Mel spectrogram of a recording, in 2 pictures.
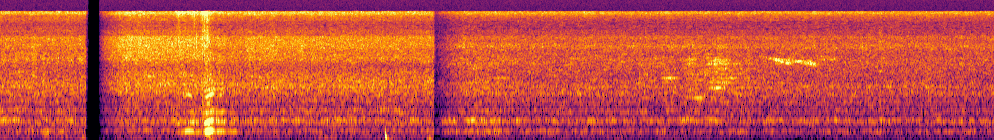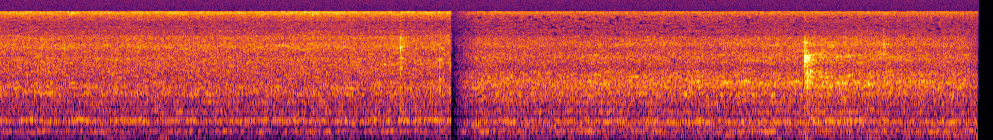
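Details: Wild Apis cerana honey bee colony that had nested inside an active speaker box, being moved into a cultivation box after its queen was caught and her wings clipped. A steady, low, even droning hum runs throughout, with brief knocks.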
